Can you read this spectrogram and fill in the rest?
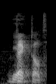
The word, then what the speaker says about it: Bechdel: I think I'm pronouncing that right. The Bechdel test? – The Bechdel test? – Bechdel test, yes.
